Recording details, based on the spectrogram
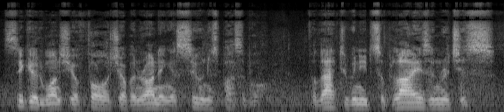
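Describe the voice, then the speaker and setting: A man's voice: mid-range voice, steady tone, moderate pace, fairly bright tone, a little hiss or hum, close to an everyday voice. A man playing a resolute, businesslike Viking raider in a video game, plain and purposeful in delivery. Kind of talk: dramatic video game acting. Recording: music behind the voice. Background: music.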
